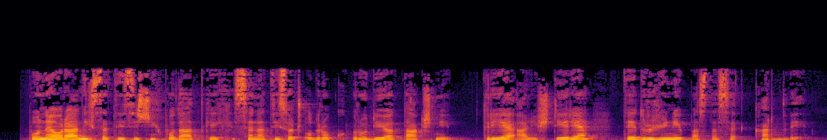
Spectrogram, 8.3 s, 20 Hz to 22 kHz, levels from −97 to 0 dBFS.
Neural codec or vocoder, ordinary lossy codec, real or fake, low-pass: none; MP3, 48 kbps; real; 19.8 kHz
